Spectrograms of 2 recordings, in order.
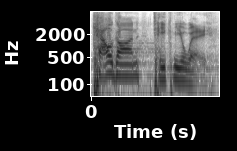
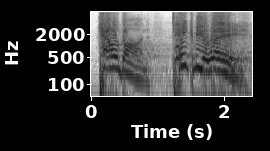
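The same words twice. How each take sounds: First: Loud first word, then dropping back to talk; toned-down slogan, punched only on the name; quoted catchphrase. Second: Loud, high plea shouted to the heavens; crying out. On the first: Retold or imitated. Preacher quotes an old commercial's slogan to the congregation, lightly punched. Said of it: "with the catchphrase". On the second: Acted. Frazzled woman begs bath product for rescue, crying out loudly. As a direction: belt it out like an overwrought commercial heroine. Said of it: "and she cries out".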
